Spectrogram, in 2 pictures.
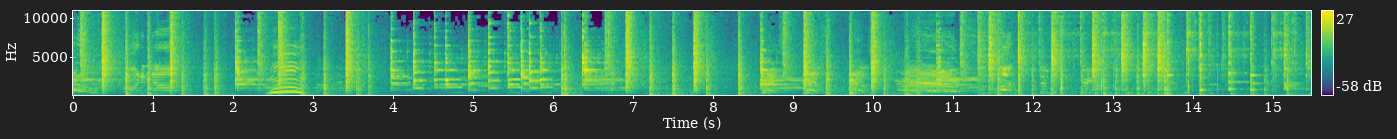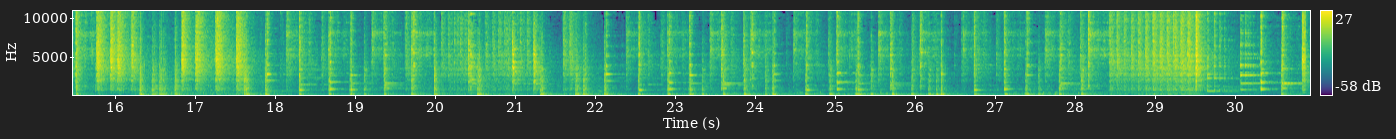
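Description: A street percussion group drums with sticks on stainless-steel pots, pans and mixing bowls, playing a fast rhythm of sharp metallic clangs with ringing pitched tones. Heavier low thumps join in about twelve seconds in.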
